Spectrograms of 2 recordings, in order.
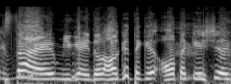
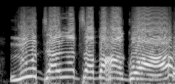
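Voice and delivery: mock tough talk; 5 semitones higher, 5 dB louder than usual. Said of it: "You get into a fight".

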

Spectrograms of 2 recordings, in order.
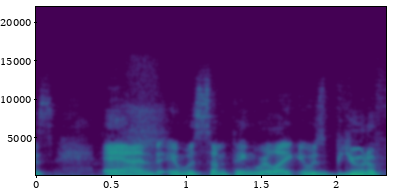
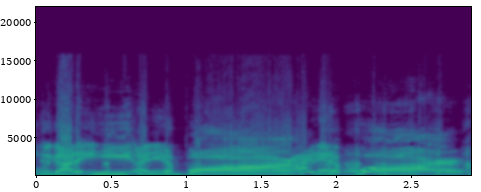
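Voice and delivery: louder, higher pleading wail; hungry whining plea, rising to a cry; desperate whine; 9 semitones higher, 8 dB louder than usual. Retold or imitated. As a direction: beg for food like you're starving. Starving, desperate.

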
